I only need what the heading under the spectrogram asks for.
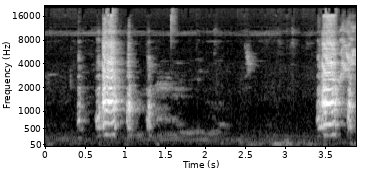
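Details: Hen calling after laying an egg: a harsh, loud squawk followed by a few clucks, then a quiet gap, then another strident squawk at the end.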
